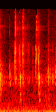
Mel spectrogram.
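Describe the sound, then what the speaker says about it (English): Quick, faint clicks of a mechanical keyboard being typed on, a short burst of about half a dozen keystrokes in a quiet room. "Mechanical keyboard struggles."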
